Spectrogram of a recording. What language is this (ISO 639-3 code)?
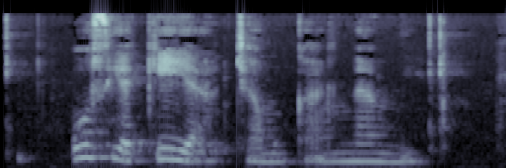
qur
